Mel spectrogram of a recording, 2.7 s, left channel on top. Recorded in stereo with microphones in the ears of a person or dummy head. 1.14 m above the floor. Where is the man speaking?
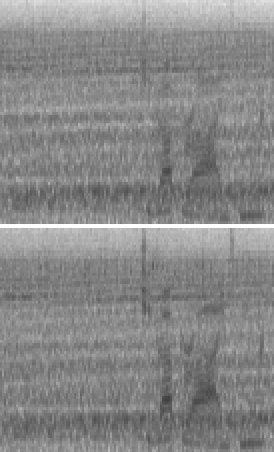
30° right (ahead or behind).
